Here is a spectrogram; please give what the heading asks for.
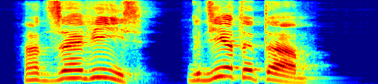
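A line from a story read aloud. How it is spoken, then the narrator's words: Loud call. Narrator (Russian): позвала его, на этот раз громко выкрикнув его имя, и добавила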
